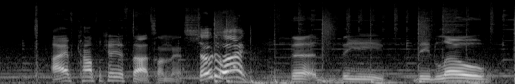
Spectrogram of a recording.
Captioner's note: none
